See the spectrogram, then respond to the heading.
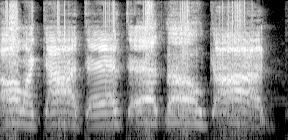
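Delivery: play-acted freaked-out, horrified, very high, slow, drawn-out. Retelling a daughter's reaction to her dad's joke: imitating a daughter freaking out. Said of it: "she was freaking out".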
